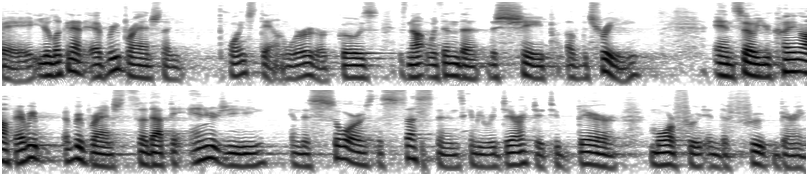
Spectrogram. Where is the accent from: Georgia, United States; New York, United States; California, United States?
California, United States; now in Katy, Texas, United States; I'm from California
